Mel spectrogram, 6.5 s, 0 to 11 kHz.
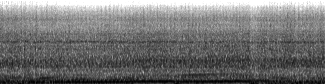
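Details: Dodge Charger Hemi V8 at steady idle, recorded inside the engine bay on the passenger side with an Insta360 Go3: quick, light ticking rides on top of the low rumble; a fast tick at idle, cause not yet pinned down.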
